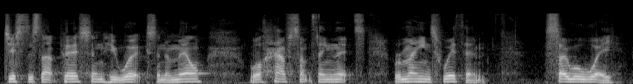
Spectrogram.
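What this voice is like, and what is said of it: Mixed Welsh accent, sounds Australian. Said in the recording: “Most people don't think I'm Welsh, because my accent is a little bit odd. Most people think I'm an Aussie instead.”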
